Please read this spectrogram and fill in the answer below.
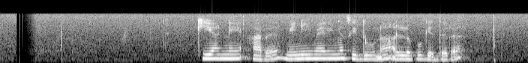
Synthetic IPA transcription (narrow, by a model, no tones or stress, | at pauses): kijanːeːaɾəminiːmæɾiməsid̪uːnəa̰lːopuɡed̪əɾə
